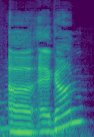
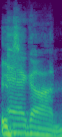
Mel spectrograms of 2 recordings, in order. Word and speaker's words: Aegon: Oh, it's not that Aegon. It's Yeah. in between. It's egg, EGG. That's how it's. Okay. That's how it's spelled, at least.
